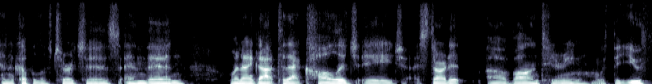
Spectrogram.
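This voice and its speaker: A man speaks at a moderate pace in a very deep, low pitch with flat, monotone intonation and an American accent, on a very clean recording with a silent background. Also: dry, close sound with no echo. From Texas. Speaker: youth minister. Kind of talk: casual chat.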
